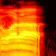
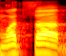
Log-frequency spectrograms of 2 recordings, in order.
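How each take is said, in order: First: The 's' sound after 'what' is left out. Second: The 's' sound after 'what' is pronounced. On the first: "my words are a bit lazier" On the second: "instead of saying what's up"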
